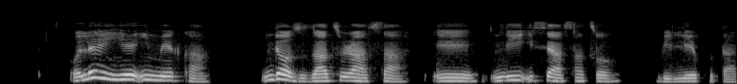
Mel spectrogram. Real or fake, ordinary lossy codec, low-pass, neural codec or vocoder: real; none; none; none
